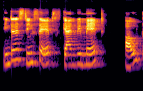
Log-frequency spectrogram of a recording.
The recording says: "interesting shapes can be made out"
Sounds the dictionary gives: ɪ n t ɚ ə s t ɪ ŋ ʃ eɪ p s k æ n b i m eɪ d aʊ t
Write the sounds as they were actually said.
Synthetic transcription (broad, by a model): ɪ n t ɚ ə s t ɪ ŋ s eɪ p s k æ n b i m eɪ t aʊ t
